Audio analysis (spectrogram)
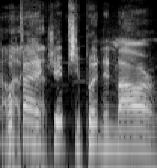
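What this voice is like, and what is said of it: Put-on Southern US accent. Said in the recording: “why all of a sudden do I have a southern accent? ... Because we like to stereotype our southern accented folk.”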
